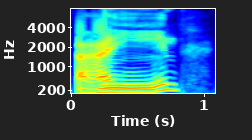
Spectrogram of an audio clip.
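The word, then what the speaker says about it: aïn (ع): Le aïn, ça se prononce aïn, et juste après, hacha, hein, et c'est le ha.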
